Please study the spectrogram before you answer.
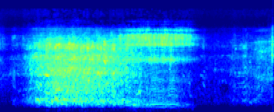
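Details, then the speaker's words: Simulated snoring acted on stage in a comedy sketch: one long, rough, rattling snore-like noise on an inhaled breath, an imitation rather than real snoring. "Что ты опять будешь храпеть Я не усну я Коль принцесса не храпят"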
